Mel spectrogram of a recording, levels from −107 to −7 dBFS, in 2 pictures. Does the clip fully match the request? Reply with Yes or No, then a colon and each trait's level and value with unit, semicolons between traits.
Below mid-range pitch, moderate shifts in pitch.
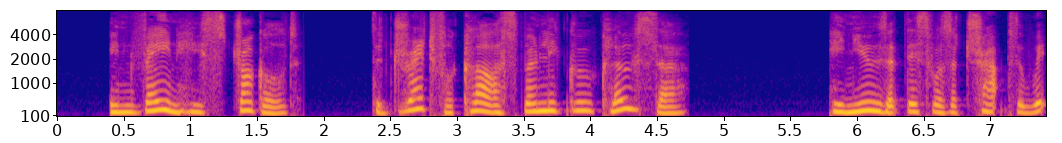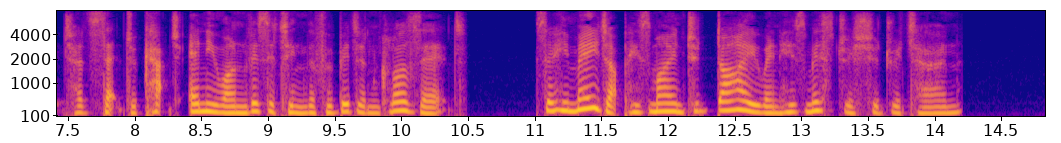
No: high, 205 Hz; average, 4.0 semitones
